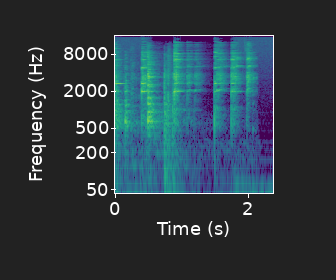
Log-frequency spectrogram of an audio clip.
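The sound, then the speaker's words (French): Dishes clink and clatter as Martin, Lolo and Billy clear the table after their snack of crêpes. A quick run of about eight bright, ringing knocks comes in uneven bursts, with a short pause before the last few and no talking. “Une fois leur goûter avalé, Martin, Lolo et Billy débarrassèrent la table avant d'aller jouer dans le jardin.”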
